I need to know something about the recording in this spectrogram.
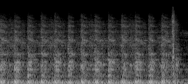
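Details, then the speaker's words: C7 Corvette, fuel-injected: steady even cranking with no firing or catch, about 20 psi oil pressure, no fuel pump heard; engine sounds healthy but won't start, fuel pump fuse suspected. "yeah she makes no attempt we're not going to burn up the starter or anything"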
